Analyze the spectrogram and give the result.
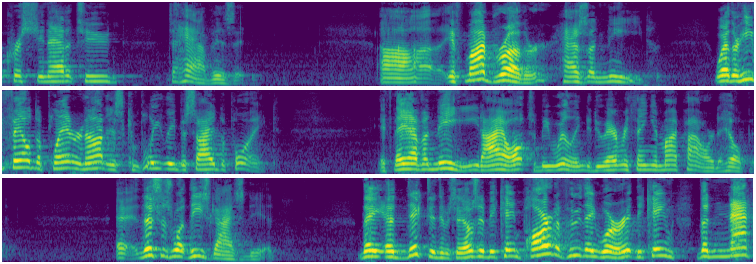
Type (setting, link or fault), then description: setting, large echoing room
